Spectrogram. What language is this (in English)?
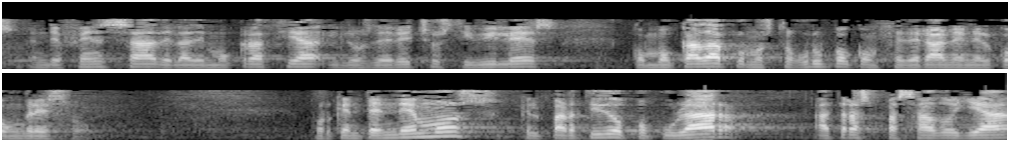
Spanish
